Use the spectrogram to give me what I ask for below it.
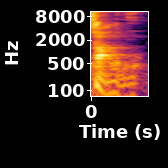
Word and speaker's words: Ptolemy: say patella is just a thing but it's pronounced ptolemy but um they got into a war and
